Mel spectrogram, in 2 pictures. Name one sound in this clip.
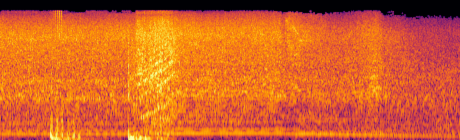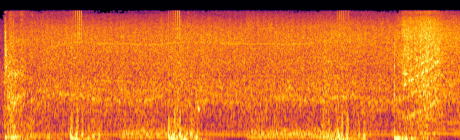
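Tyres thump over kerbs and bumps.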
